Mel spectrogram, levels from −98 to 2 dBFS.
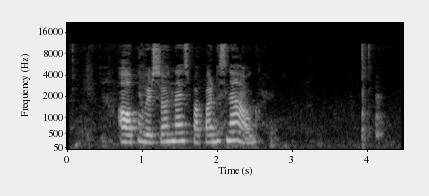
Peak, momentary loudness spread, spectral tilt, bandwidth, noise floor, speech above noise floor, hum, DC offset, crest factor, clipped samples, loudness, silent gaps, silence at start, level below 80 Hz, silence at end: -12 dBFS; 22 LU; -3.5 dB/octave; 11.5 kHz; -71 dBFS; 43 dB; none; under 0.1%; 20 dB; under 0.1%; -29 LUFS; none; 0.1 s; -72 dBFS; 0.3 s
